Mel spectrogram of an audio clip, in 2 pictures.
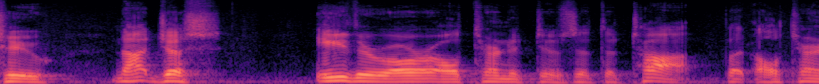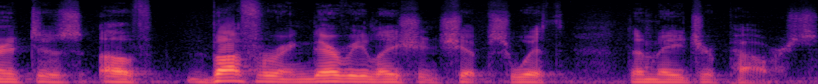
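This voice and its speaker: A man speaks in an American accent at a medium pitch. His pace is moderate and his intonation fairly even. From Texas. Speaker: professor. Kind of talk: lecture. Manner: halting, frequent fillers and restarts.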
